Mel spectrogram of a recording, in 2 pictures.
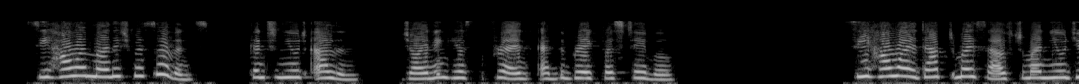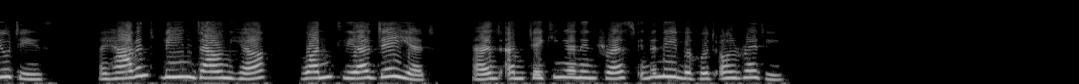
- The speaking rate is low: Yes, slow, 115 wpm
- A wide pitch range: No, average, 3.9 semitones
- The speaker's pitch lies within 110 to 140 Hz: No, very high, 300 Hz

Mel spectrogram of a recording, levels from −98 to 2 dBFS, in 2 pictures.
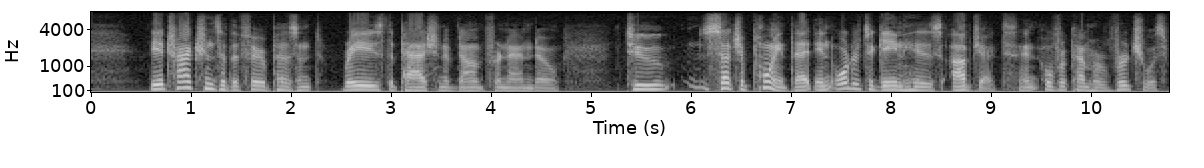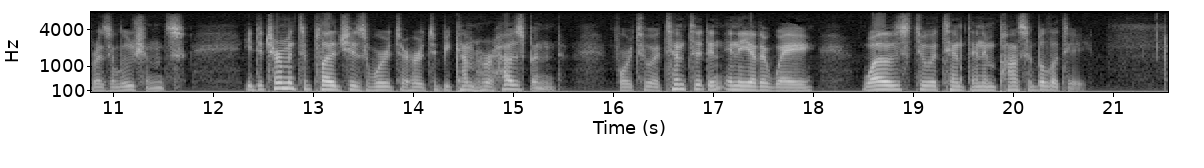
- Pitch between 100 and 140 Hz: Yes, low, 135 Hz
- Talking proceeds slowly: No, average, 150 wpm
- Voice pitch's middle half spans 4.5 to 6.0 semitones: No, average, 3.8 semitones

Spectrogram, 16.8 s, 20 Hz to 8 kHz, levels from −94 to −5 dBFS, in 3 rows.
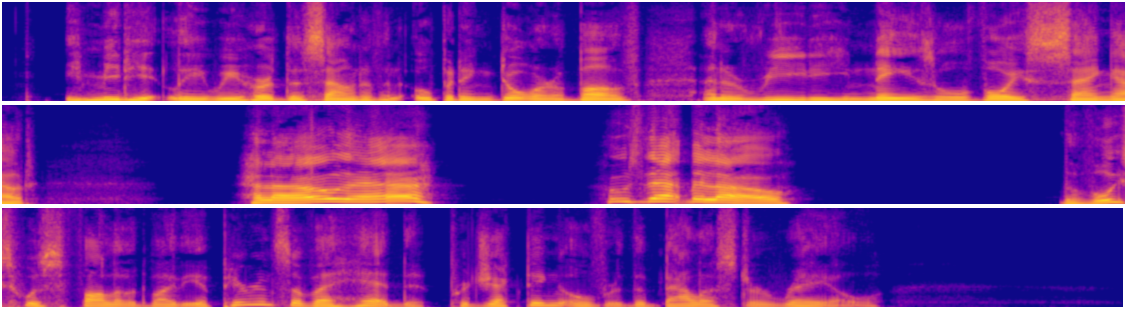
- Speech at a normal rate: No, slow, 130 wpm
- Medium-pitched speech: Yes, medium, 145 Hz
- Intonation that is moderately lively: Yes, average, 5.0 semitones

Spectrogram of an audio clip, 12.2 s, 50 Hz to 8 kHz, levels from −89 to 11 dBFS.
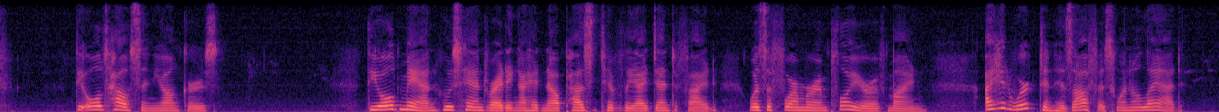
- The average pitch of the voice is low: No, high, 195 Hz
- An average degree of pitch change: Yes, average, 4.4 semitones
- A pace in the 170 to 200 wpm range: No, average, 150 wpm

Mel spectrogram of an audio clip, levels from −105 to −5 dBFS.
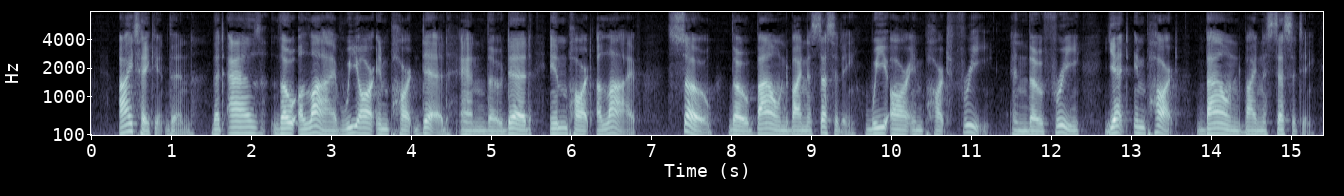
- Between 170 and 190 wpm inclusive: No, average, 150 wpm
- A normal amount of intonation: Yes, average, 4.4 semitones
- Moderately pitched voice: No, low, 110 Hz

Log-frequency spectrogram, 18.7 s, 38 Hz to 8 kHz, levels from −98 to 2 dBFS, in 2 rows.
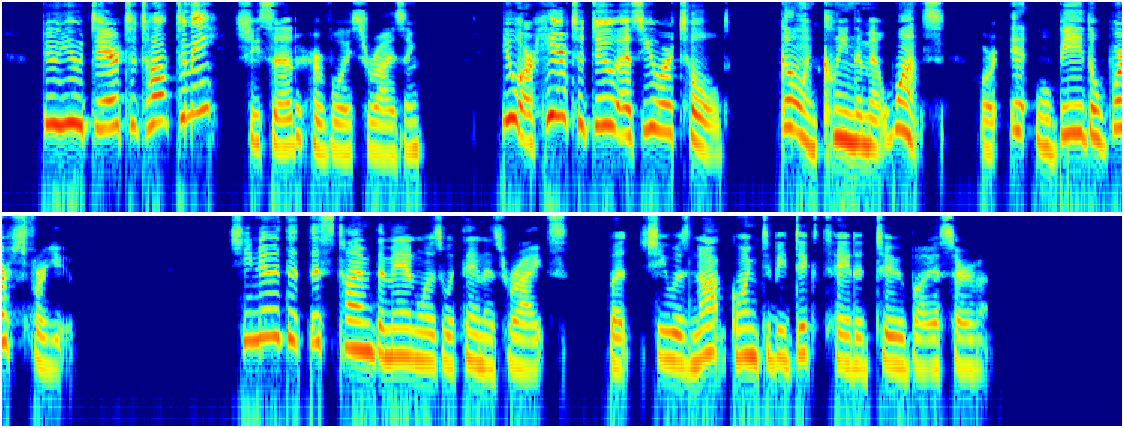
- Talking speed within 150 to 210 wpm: Yes, average, 185 wpm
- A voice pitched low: No, high, 235 Hz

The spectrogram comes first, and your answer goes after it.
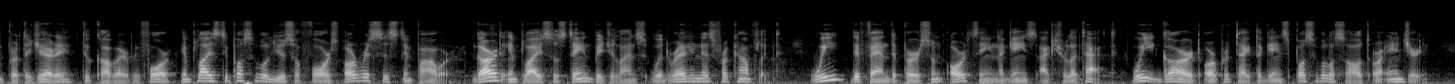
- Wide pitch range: Yes, wide, 6.3 semitones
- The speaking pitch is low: Yes, low, 110 Hz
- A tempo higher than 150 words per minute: Yes, average, 160 wpm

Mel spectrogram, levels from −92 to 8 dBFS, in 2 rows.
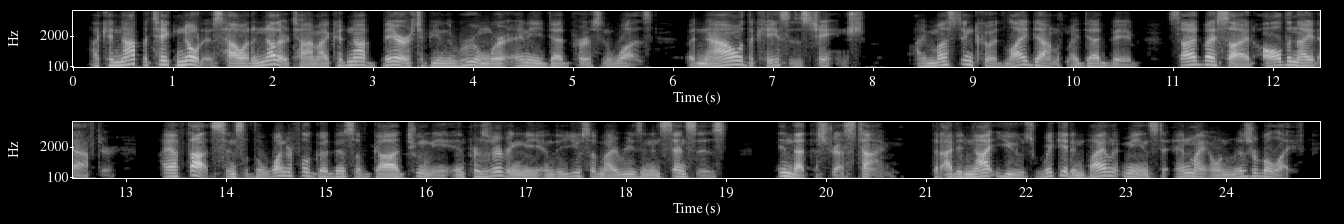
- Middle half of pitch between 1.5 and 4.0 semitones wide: No, average, 4.9 semitones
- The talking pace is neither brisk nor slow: No, fast, 210 wpm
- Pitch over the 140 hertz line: No, low, 135 Hz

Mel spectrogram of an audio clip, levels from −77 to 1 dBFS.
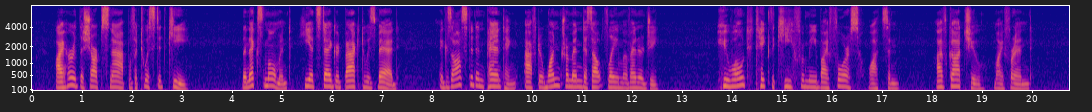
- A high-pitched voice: No, medium, 155 Hz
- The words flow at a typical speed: No, slow, 125 wpm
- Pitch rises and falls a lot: No, average, 4.3 semitones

